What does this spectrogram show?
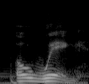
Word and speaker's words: OWIG: That's pronounced OWIG.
